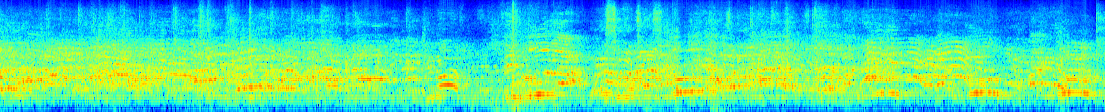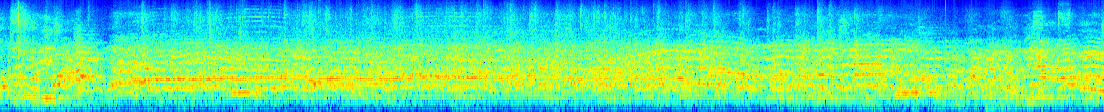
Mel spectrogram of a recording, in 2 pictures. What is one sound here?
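A crowd of spectators shouts and cheers loudly throughout.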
